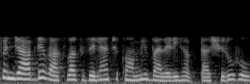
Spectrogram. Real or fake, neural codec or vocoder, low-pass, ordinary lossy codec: fake; vocoder, 22.05 kHz, 80 mel bands, WaveNeXt; 3.6 kHz; none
